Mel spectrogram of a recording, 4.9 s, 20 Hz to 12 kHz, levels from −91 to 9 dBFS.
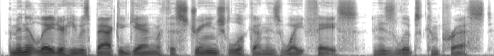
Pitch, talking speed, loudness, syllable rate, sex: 90 Hz, 230 wpm, -20 LUFS, 5.8 syllables/s, male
